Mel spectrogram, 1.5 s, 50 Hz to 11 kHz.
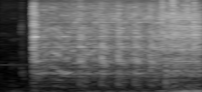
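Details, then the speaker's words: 2010 Jeep Liberty 3.7 at startup: a loud, bright clattering rattle believed to come from a cheap aftermarket timing chain tensioner fitted at a chain replacement. The tensioner was seen moving up and down and was swapped. "see how it was moving up and down when he first started turning the motor over we believe that that's the problem and that's where that noise is coming from"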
